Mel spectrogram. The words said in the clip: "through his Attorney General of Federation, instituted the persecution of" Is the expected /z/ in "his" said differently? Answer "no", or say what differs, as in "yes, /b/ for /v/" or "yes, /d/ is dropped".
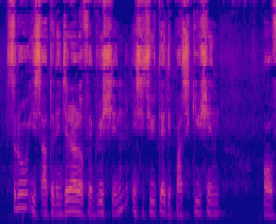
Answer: yes, /s/ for /z/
